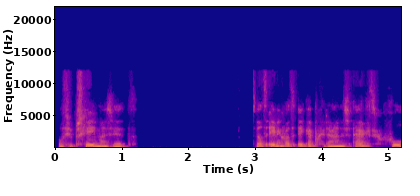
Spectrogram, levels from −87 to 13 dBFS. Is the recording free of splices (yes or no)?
yes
